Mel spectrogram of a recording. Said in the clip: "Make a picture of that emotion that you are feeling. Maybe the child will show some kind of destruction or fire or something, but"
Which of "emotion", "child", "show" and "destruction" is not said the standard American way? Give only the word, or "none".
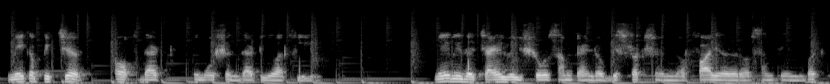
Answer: none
